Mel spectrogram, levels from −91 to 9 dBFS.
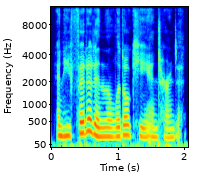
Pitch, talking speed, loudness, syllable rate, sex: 190 Hz, 290 wpm, -18 LUFS, 6.8 syllables/s, female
